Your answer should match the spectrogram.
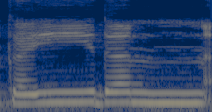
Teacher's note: دو زبر کی تنوین کو غنہ کر کے پڑھا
